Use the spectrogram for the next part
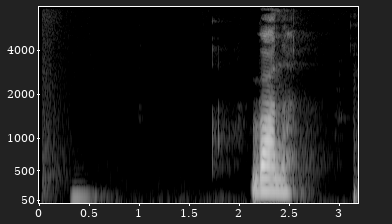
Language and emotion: Russian, neutral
